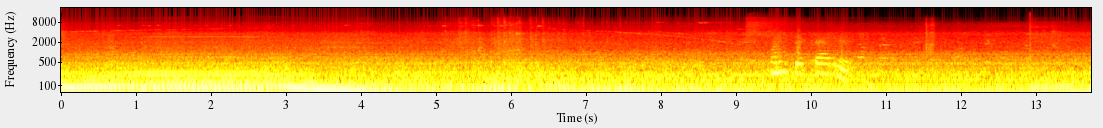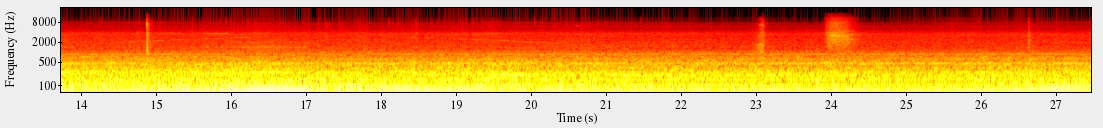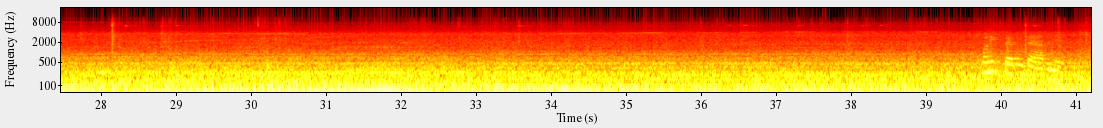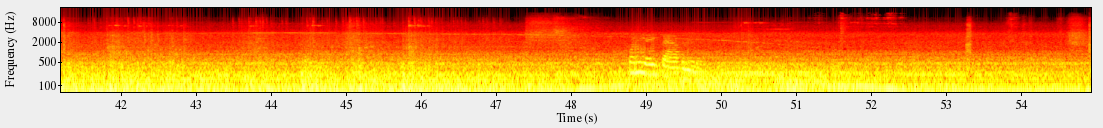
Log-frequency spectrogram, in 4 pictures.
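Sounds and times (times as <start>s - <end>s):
bus engine rumble: 0.0s - 54.9s.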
